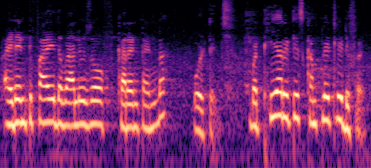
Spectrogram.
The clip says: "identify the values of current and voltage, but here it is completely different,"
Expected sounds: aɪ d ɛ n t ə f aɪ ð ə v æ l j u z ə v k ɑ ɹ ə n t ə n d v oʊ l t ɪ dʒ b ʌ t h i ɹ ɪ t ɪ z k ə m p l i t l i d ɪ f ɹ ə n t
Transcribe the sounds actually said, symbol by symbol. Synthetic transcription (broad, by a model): aɪ d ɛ n t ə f aɪ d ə v æ l j u z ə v k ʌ ɹ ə n t ə n d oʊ l t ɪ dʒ b ʌ t h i ɹ ɪ t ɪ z k ə m p l i t l i d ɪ f ɹ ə n t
